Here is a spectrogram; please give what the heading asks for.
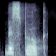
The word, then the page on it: bespoke: Indian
